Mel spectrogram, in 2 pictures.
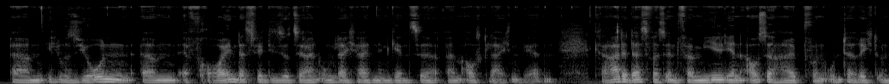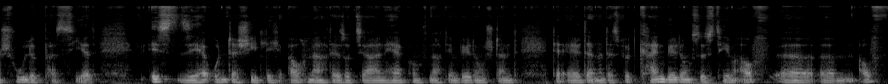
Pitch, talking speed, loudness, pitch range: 95 Hz, 145 wpm, -34 LUFS, 90-105 Hz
